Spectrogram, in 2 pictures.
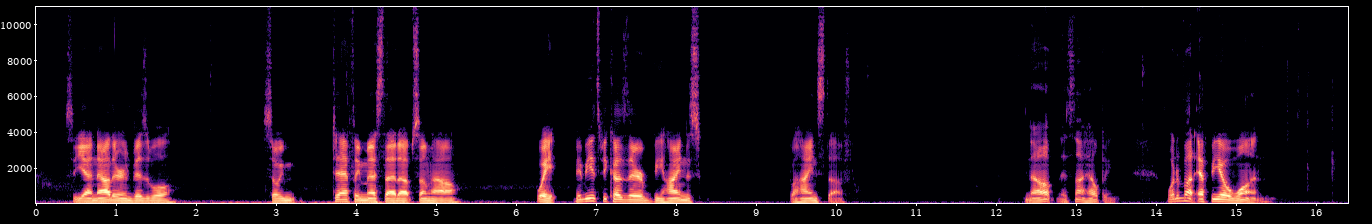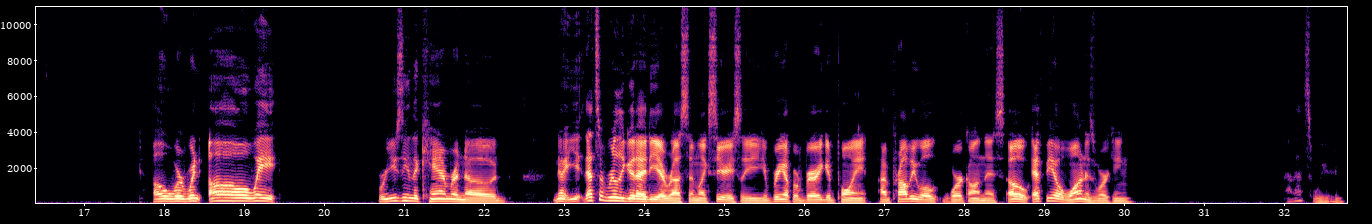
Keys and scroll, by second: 0.0-4.3 typing, 5.4-17.7 typing, 12.0 super+q, 25.6-32.7 typing.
